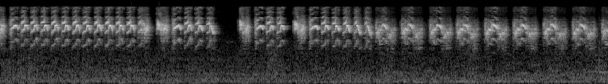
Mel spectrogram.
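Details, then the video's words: Lure recording of a Black sunbird (sogon) in emotional ngleper song: a dense, nearly unbroken high trill of rapid buzzy pulses, briefly pausing once, then continuing as quick rhythmic bursts. "SOGON GACOR FULL EMOSI NGLEPER ! PANCINGAN MACET BUNYI"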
